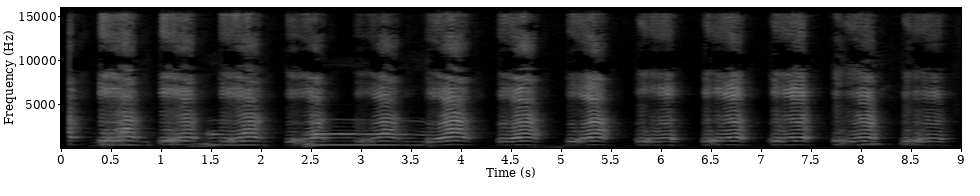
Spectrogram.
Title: Little baby crying 😭😂 and dog save baby #foryou #funny #funnyvideo #funnyanimalzone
